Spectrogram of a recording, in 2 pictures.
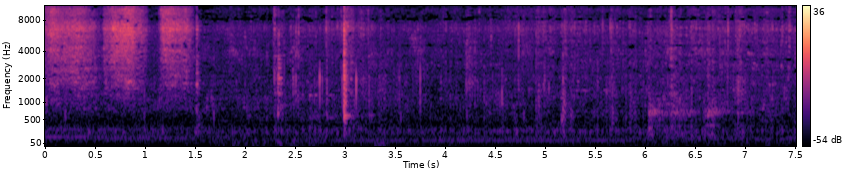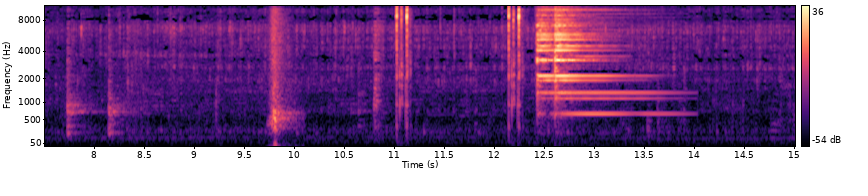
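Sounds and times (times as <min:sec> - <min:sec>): sharp clicks: 0:12.2 - 0:12.4
ringing metal taps: 0:12.2 - 0:14.0.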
